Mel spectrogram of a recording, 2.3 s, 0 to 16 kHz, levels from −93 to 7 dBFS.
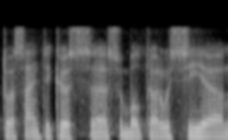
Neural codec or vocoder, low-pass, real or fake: codec, 16 kHz, 1.1 kbps, Voila-Tokenizer; 7.2 kHz; fake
